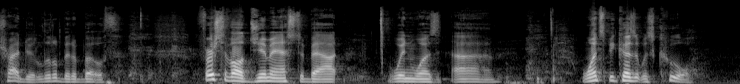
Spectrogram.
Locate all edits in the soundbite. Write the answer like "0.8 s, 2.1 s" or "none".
4.4 s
